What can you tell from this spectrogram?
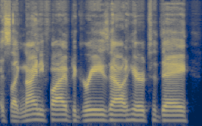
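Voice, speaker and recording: Here a man has an unremarkable speaking voice at medium pitch and a moderate pace. The recording is very clean, with a silent background. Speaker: podcast producer. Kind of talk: podcast talk.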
